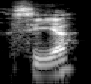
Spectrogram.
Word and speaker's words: CYA: One is called SIA, which is spelled CYA.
